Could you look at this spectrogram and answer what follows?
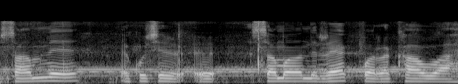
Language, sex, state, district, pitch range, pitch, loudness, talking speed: Hindi, male, Uttar Pradesh, Lalitpur, 100-145 Hz, 135 Hz, -19 LUFS, 115 wpm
